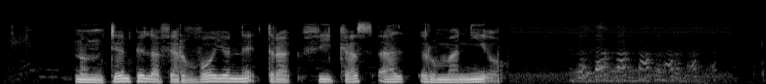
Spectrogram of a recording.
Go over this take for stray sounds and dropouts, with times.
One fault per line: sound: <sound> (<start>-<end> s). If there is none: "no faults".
sound: laugh (5.7-7.2 s)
